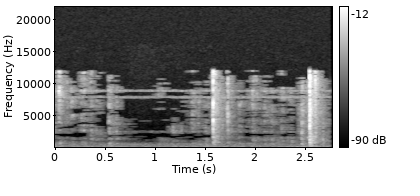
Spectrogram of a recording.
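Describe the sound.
Faint, sparse clicks of someone typing credentials on a computer keyboard, with a few isolated keystrokes spaced apart over a quiet background.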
